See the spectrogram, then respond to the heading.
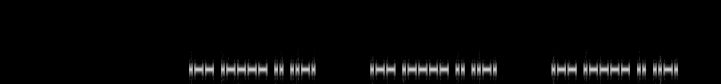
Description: Morse code, heard as a keyed tone, about 47 wpm, 700 Hz. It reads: W1IF W1IF W1IF
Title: USA Call Signs - 4 Characters - Repeated 3x - 45wpm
